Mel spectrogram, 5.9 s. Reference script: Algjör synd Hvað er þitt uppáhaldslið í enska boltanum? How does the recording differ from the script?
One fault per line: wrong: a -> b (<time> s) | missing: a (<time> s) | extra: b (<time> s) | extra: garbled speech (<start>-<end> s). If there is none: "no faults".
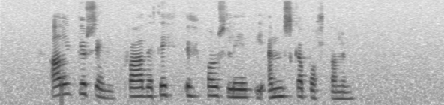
no faults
